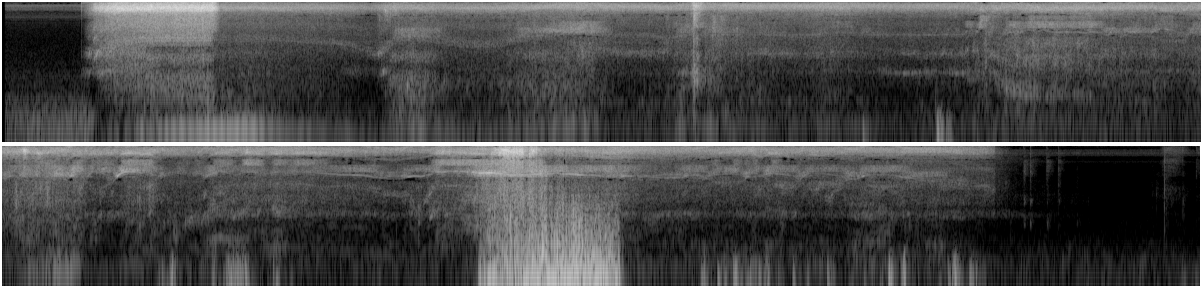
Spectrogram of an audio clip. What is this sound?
Recorded sound of drone for a performance
drone, flying, professionally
